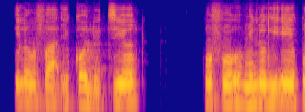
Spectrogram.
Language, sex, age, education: Yoruba, male, 15-29, tertiary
